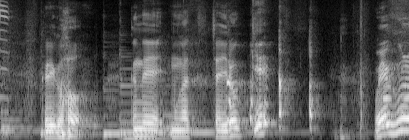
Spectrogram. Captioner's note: laughs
